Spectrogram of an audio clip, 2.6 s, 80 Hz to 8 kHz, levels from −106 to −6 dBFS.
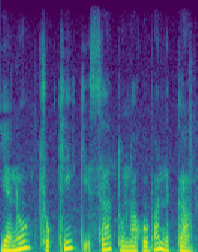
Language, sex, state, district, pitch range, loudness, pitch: Garo, male, Meghalaya, North Garo Hills, 135-190 Hz, -15 LUFS, 165 Hz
